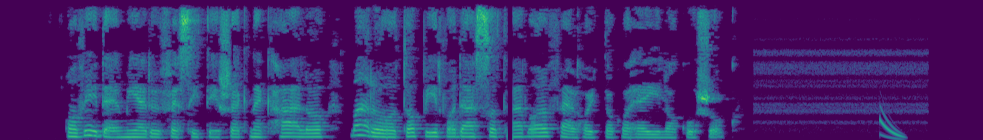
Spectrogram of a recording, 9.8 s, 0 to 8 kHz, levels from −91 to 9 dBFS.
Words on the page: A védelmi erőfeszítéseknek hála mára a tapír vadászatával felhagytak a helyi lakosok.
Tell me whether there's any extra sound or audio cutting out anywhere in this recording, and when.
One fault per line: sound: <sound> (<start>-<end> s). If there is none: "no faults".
sound: dropout (5.1-5.1 s)
sound: chirp (8.8-9.1 s)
